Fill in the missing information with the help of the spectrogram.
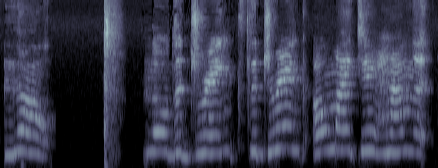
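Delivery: rising terror as the poison hits; panicked realization. Acted. Queen realizes she is poisoned.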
